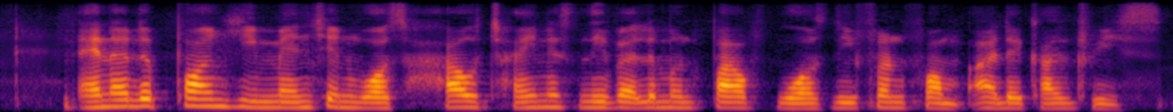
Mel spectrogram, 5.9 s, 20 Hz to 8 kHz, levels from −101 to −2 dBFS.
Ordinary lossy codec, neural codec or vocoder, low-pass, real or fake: none; codec, 24 kHz, 1.2 kbps, DualCodec; 7.2 kHz; fake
